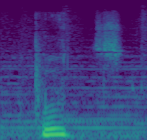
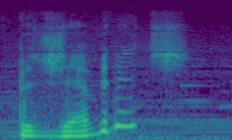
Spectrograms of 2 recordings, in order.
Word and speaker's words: Buchnevich: How do you say that? Pavel Buchnevich. – Buchnevich.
